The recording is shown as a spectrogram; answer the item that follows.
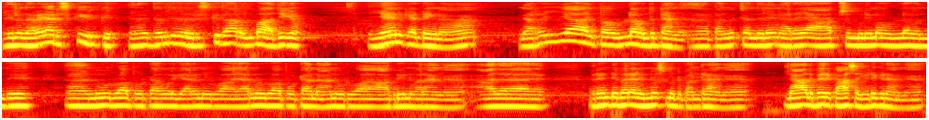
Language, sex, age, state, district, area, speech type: Tamil, male, 30-45, Tamil Nadu, Madurai, rural, spontaneous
